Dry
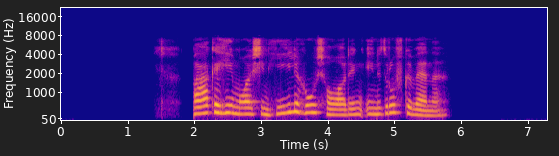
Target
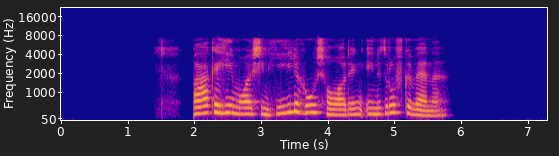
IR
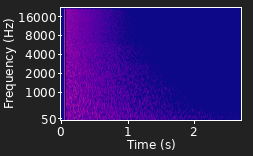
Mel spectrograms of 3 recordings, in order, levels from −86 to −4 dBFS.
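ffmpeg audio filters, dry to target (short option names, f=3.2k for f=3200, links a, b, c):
-filter_complex "[0:a]asplit=2[a][b];[1:a]atrim=start_sample=2205,atrim=end_sample=4410[c];[b][c]afir=irnorm=-1:irlink=0,volume=-17.5dB[d];[a][d]amix=inputs=2:normalize=0"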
